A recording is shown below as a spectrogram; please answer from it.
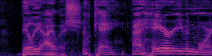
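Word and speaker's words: Billie Eilish: who Bobby really doesn't like on the Internet Billy eyeless illis she said Billy English William William eyelash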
